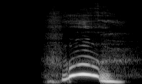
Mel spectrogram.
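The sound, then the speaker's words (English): A single big, drawn-out yawn, fairly loud, its voiced tone swelling upward and then sinking before trailing off into a breathy exhale. No one speaks. “Whew! Ah, super big yawn.”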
